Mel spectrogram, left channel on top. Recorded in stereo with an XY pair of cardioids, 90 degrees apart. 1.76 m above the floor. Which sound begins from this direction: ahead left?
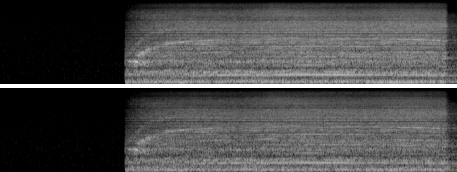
Sawing, at 1.2 s.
